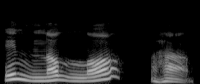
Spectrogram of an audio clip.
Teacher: খাড়া জবরটাকে আলিম মাদ্দার সমান এক আলিফ পরিমাণ টান দিয়ে পড়তে হবে।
